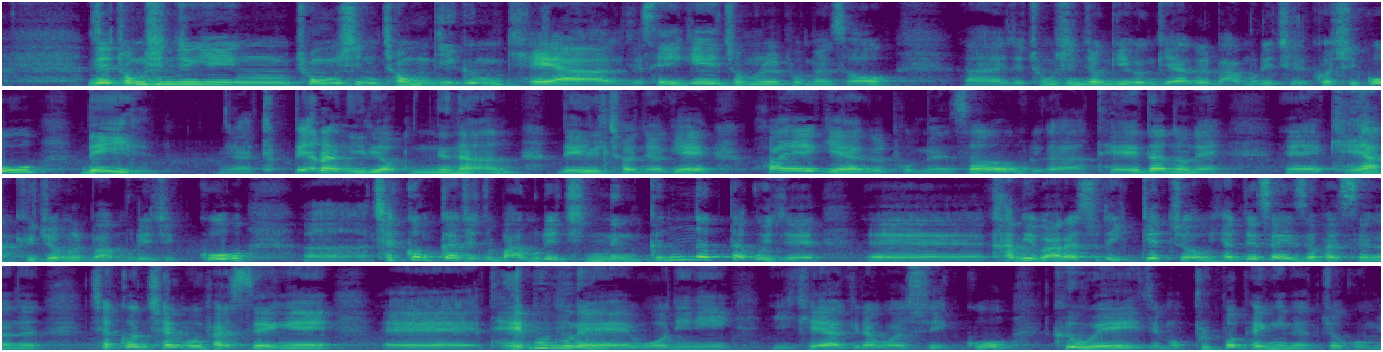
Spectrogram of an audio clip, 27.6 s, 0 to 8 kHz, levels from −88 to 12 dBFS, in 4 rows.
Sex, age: male, 20-39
